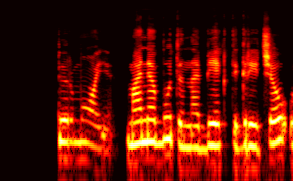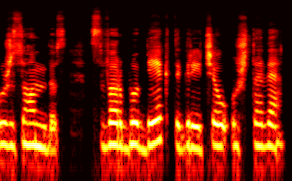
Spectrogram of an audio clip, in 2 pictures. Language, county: Lithuanian, Kaunas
